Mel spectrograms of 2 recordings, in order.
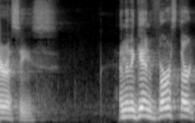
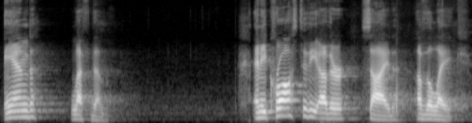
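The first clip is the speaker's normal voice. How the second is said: left them dropped low and slow after a long pause; slow weighty reading; 4 semitones lower, slower than usual. Shown as a demonstration. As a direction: land left them heavy and final. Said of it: "three words here".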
